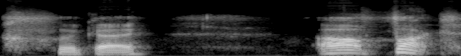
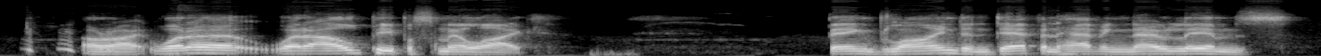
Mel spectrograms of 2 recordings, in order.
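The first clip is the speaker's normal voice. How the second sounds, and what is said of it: Put-on Australian accent. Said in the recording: “your accent is Australian.”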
